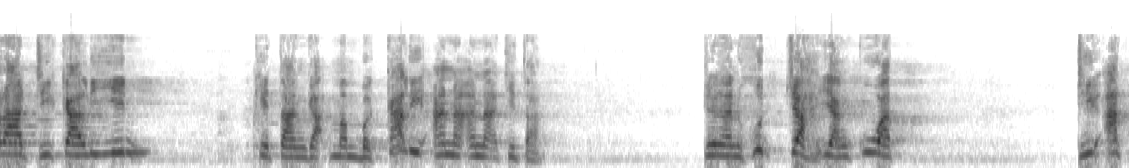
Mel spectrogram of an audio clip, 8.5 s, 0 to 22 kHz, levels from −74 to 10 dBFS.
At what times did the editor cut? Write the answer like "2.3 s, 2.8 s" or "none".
1.9 s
